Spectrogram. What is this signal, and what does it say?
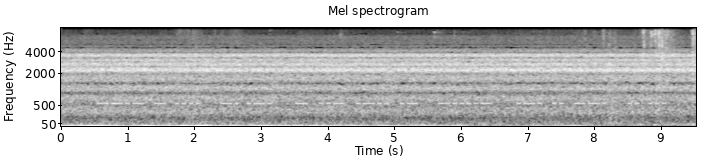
Morse code, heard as a keyed tone, hand-sent with a paddle, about 23 wpm, 550 Hz, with heavy radio static and street noise. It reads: QTH NR TULA - RIG IS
